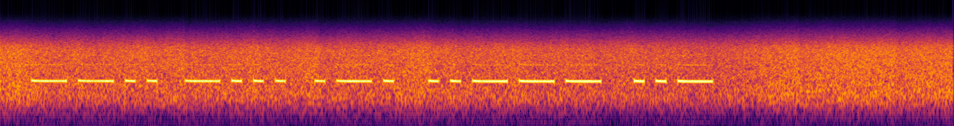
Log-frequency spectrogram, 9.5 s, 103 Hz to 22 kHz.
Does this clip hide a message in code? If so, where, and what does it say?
Yes: Morse code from 0.3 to 7.2 s, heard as a keyed tone, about 11 wpm, 700 Hz, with heavy radio static. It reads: ZBR2U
